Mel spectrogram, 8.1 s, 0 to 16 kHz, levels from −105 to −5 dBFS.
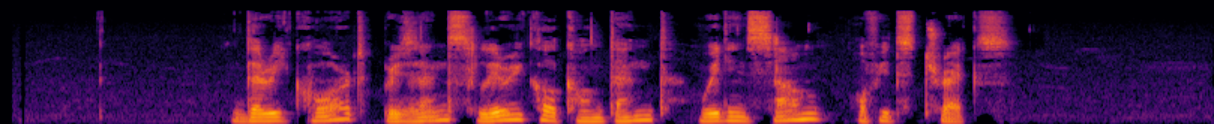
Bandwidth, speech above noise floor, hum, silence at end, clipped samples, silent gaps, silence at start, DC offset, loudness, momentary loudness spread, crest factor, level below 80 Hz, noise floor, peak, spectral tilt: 11.5 kHz; 43 dB; none; 1.4 s; under 0.1%; none; 1.55 s; under 0.1%; -32 LUFS; 9 LU; 20 dB; -60 dBFS; -75 dBFS; -14 dBFS; -4.5 dB/octave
